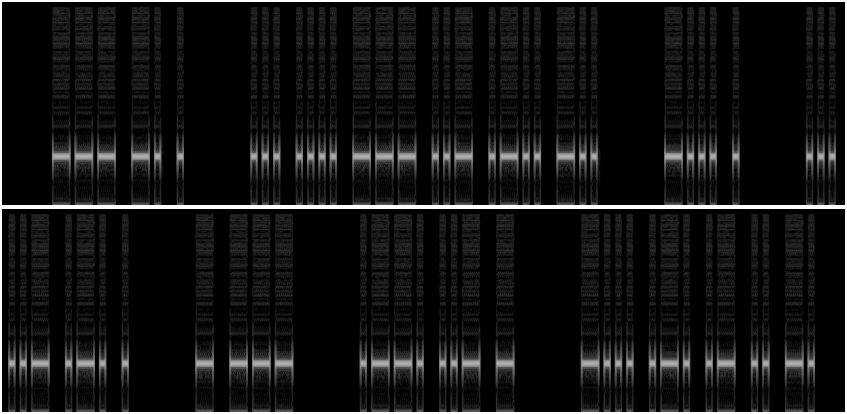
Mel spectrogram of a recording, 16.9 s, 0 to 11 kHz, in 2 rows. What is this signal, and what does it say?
Morse code, heard as a keyed tone, about 21 wpm, 800 Hz. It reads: ONE SHOULD BE SURE TO PUT BRAIN
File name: BrainMouth @20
